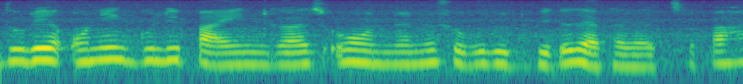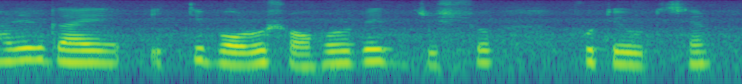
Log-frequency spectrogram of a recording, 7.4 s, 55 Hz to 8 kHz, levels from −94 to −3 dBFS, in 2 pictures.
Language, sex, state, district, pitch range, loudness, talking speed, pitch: Bengali, female, West Bengal, Darjeeling, 180-215 Hz, -20 LUFS, 145 wpm, 195 Hz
